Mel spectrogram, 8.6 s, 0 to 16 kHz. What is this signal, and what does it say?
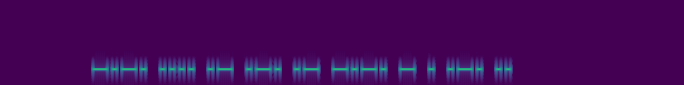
Morse code, heard as a keyed tone, about 20 wpm, 700 Hz. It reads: CHARACTERI
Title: Build A Word - 5 Letters At A Time - 12-Letter Words - 20wpm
